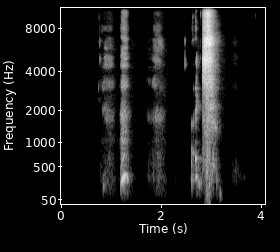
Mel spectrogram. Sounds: Sneeze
